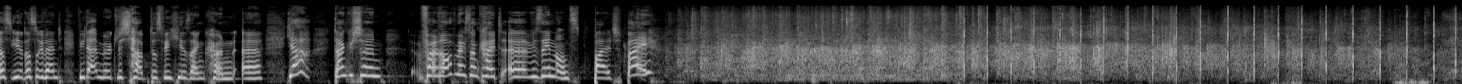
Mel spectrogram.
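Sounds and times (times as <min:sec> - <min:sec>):
speech: 0:00.0 - 0:07.1
audience applause: 0:06.6 - 0:14.6.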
